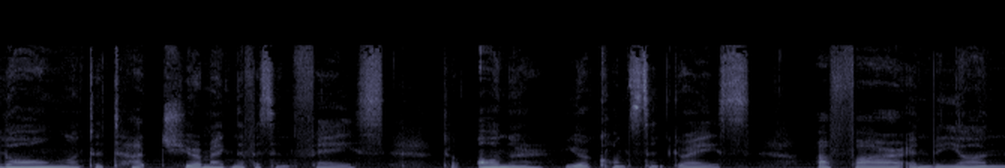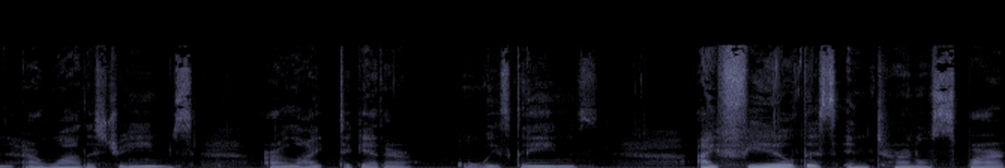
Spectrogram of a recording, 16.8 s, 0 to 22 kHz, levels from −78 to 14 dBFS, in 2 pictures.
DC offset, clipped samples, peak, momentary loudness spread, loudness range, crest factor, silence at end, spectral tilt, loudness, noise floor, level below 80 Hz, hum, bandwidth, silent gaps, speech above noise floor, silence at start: under 0.1%; under 0.1%; -18 dBFS; 18 LU; 7 LU; 22 dB; 0 s; -5 dB/octave; -38 LUFS; -60 dBFS; -64 dBFS; none; 16.5 kHz; none; 21 dB; 0 s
